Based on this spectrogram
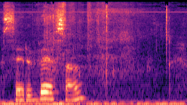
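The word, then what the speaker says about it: cerveza: So the word cervesa, see it's c e and you pronounce it like se. And then when it's c a it's ca.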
